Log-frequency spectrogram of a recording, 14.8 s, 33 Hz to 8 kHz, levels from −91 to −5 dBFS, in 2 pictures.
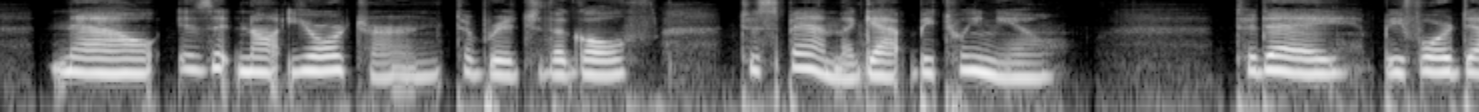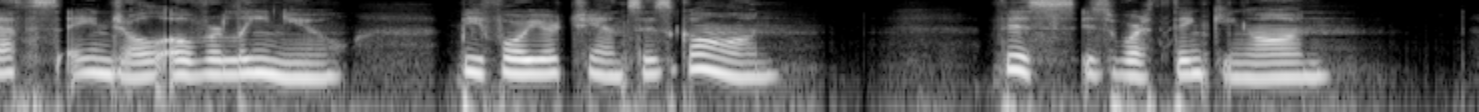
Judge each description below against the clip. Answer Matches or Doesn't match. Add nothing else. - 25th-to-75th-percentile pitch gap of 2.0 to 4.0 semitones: Matches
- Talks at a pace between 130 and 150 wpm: Matches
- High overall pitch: Matches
